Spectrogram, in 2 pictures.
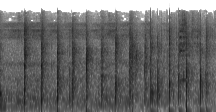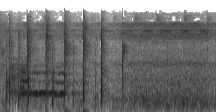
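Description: A rapid, irregular series of sharp clicks, several a second, lasting about five seconds, with a brief steady tone about three and a half seconds in.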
